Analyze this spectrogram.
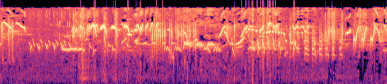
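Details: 'Nyuling' song from a brown-chested jungle flycatcher, meant to goad rival birds into singing: fast, dense high whistles, trilled strokes and looping slurs, sustained with few gaps.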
